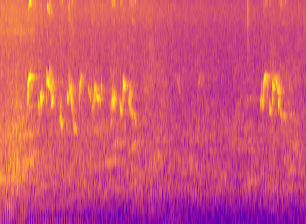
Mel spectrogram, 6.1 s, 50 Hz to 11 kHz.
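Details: Red-whiskered bulbul decoy singing to lure wild birds into a trap on 3 November 2017: a burst of short, bright warbled phrases rising and falling, then a pause and one more brief phrase, over a soft outdoor hiss.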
